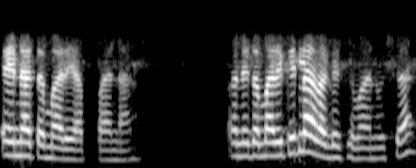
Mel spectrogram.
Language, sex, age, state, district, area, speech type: Gujarati, female, 30-45, Gujarat, Kheda, rural, conversation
